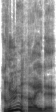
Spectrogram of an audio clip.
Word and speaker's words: Grünheide: Grünheide. – Oh, Grünheide. Yeah. Did I pronounce that correctly? Grünheide.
